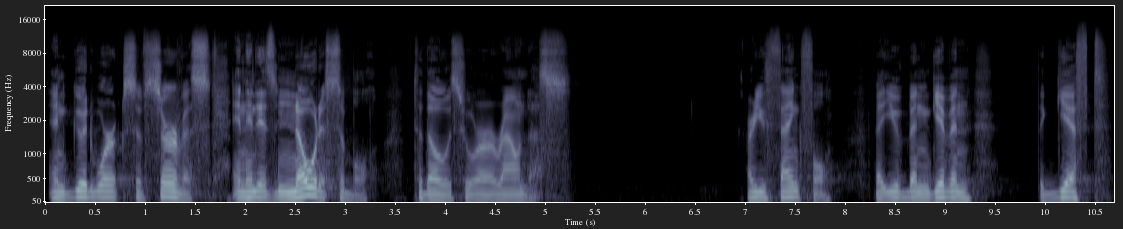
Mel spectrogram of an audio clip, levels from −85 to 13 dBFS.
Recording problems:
none

